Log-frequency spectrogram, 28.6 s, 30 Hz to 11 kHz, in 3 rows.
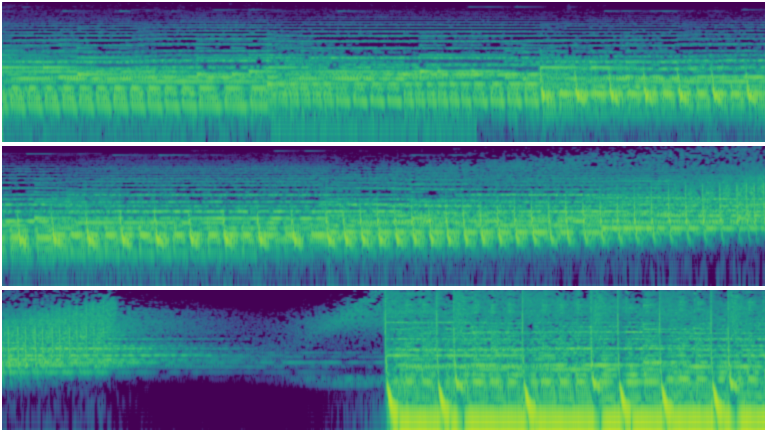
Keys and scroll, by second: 0.0 [, 3.0 ], 6.2 [, 9.2 [, 10.8 [, 12.1 ], 22.9 0, 27.6 ].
